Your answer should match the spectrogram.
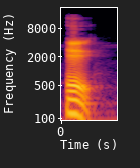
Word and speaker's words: es: Habrán observado que hay letras que no se pronuncian, por ejemplo, tu e il se pronuncian igual, tu e, il e, esas s y la t no suenan.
